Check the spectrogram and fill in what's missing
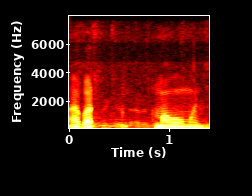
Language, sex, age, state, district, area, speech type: Bodo, male, 30-45, Assam, Baksa, urban, spontaneous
